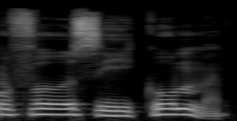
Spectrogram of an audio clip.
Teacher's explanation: Maka cara membunyikannya itu disamarkan kemudian juga didengungkan, akan tetapi kadar samar dan kadar dengungnya pun dia seimbang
